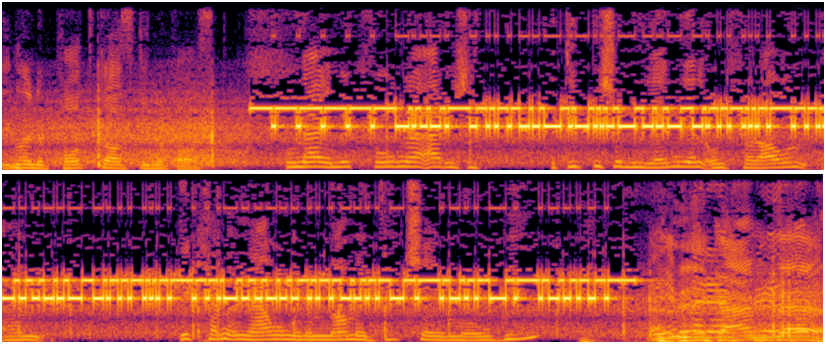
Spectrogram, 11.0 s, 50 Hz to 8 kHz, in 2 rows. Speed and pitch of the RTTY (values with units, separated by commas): 45.45 baud, 850 Hz shift, 2550 Hz centre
